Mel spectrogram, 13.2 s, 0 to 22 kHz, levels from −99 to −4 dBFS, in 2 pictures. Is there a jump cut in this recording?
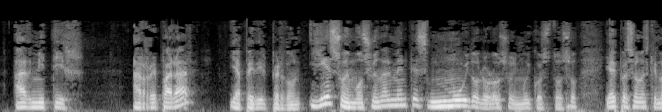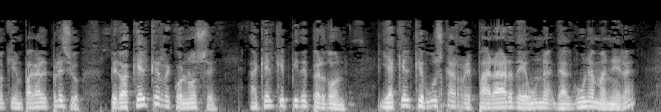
no; 0 cuts

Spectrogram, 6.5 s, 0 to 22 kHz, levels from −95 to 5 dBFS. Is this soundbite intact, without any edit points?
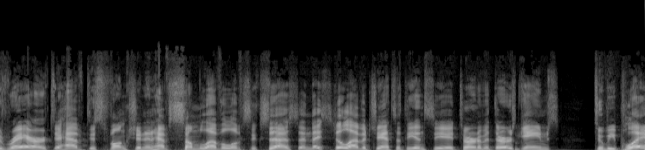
no; 1 cut; at 5.2 s

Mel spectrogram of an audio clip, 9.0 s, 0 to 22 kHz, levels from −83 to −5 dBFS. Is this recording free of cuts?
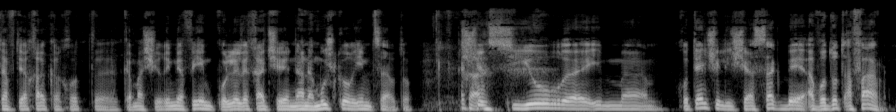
no; 2 cuts; at 4.6 s, 6.7 s

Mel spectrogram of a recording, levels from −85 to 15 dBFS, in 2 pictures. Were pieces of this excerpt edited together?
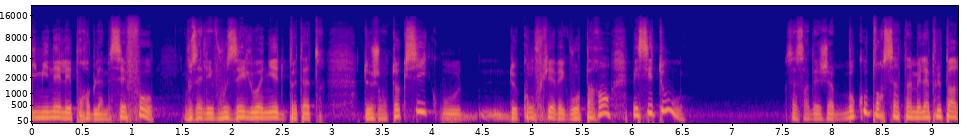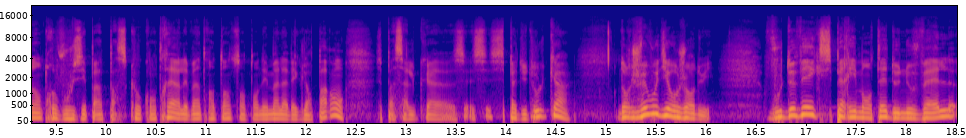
no; 0 cuts

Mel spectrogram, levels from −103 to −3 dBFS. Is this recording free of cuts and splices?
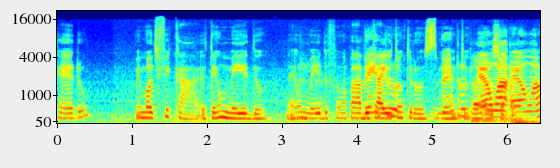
no; 1 cut; at 5.5 s

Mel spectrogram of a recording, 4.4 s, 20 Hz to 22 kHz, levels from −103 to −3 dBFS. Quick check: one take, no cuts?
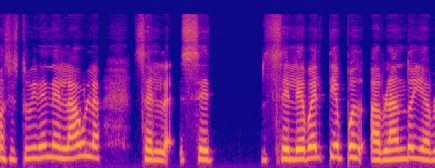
no; 1 cut; at 1.7 s

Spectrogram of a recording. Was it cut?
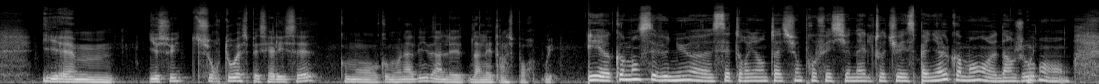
yes; 1 cut; at 1.5 s

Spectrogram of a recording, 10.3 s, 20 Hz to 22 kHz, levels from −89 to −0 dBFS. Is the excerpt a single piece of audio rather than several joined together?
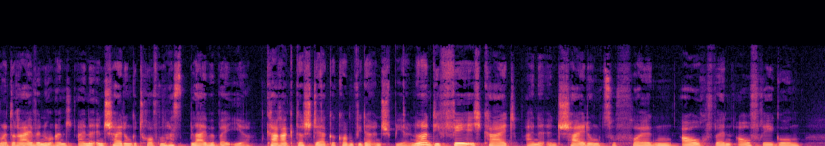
yes; 0 cuts

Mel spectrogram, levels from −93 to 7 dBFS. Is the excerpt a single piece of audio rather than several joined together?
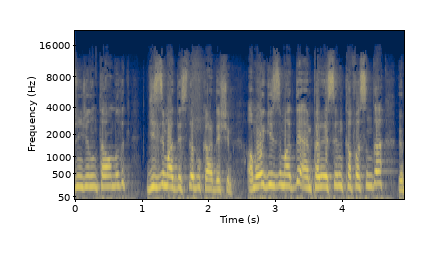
yes; 0 cuts

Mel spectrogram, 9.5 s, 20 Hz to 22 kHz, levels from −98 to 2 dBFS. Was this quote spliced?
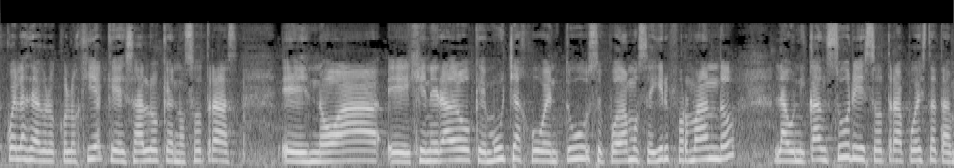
no; 0 cuts

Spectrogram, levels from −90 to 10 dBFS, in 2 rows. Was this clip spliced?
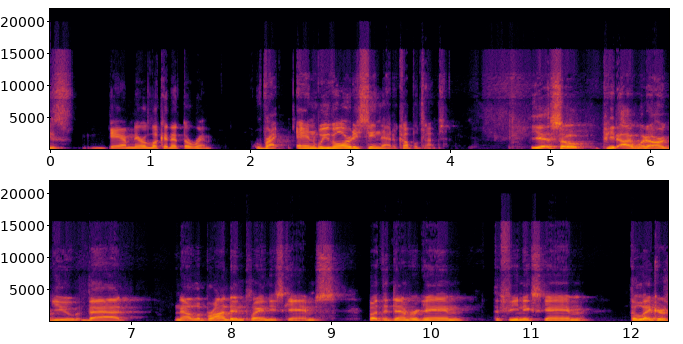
no; 0 cuts

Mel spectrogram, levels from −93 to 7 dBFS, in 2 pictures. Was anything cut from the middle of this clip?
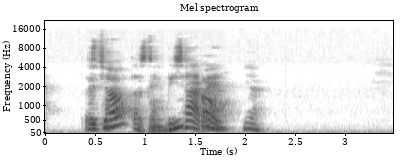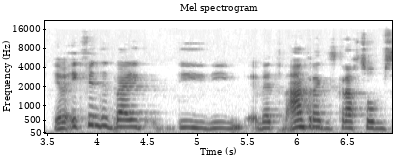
yes; 1 cut; at 4.2 s

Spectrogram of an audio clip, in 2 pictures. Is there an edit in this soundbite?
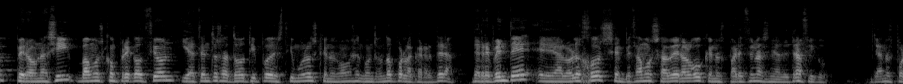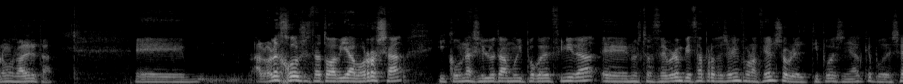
no; 0 cuts

